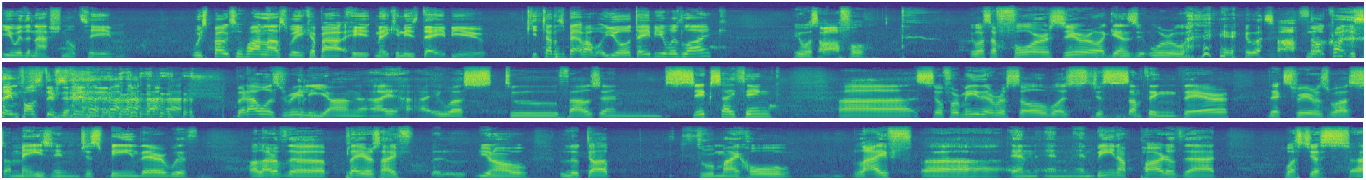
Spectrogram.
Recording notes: live from Four Peaks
